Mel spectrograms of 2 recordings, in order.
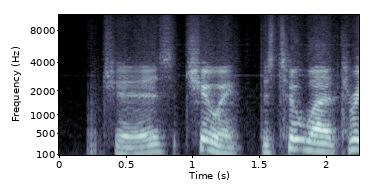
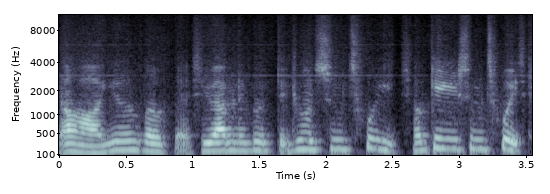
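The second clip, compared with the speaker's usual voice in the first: higher, softer cooing at a pet; baby talk to a cat; 4 semitones higher, 5 dB quieter than usual. Retold or imitated. Imitating a friend who coos at his cat, higher and softer. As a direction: coo at the cat like a doting owner. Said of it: "he's just talking to his cat going".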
